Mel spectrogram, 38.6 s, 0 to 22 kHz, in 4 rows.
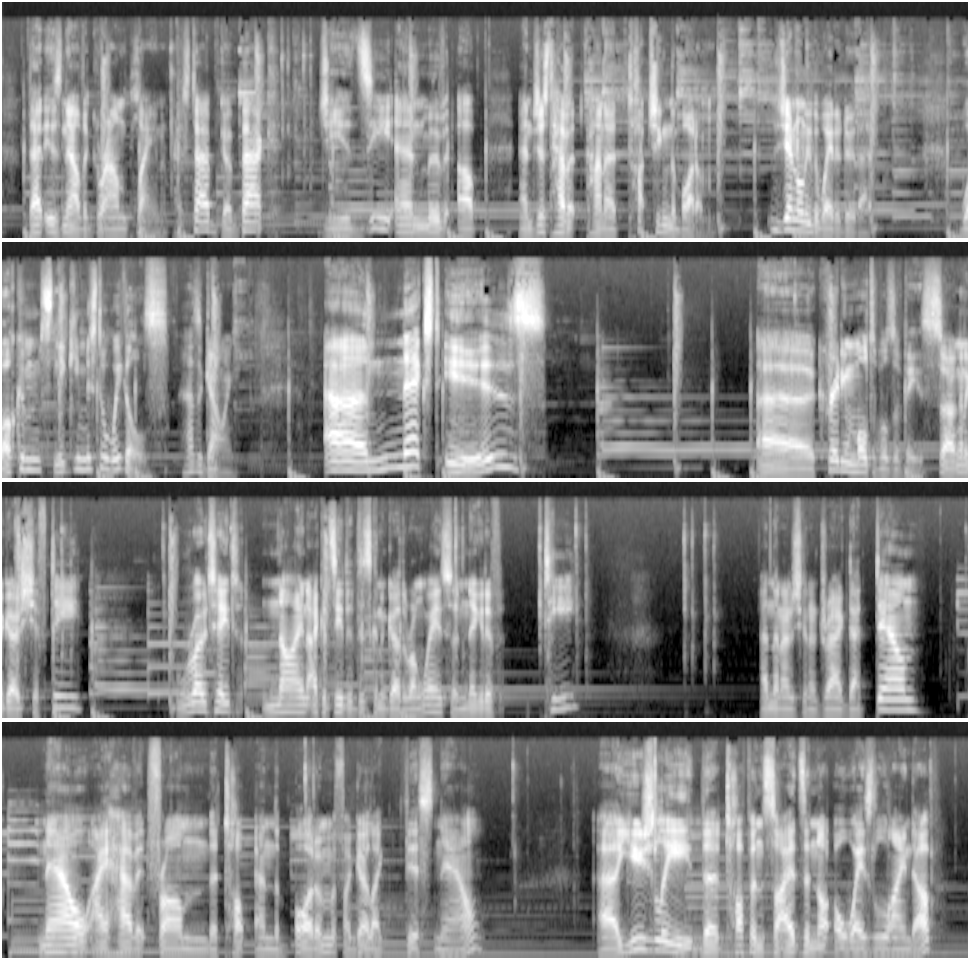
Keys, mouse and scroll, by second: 0.0 middle click, 1.6-8.2 middle drag, 17.5-30.6 middle drag, 17.5 KP_1, 30.6 click, 34.1-38.6 shift+middle drag.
